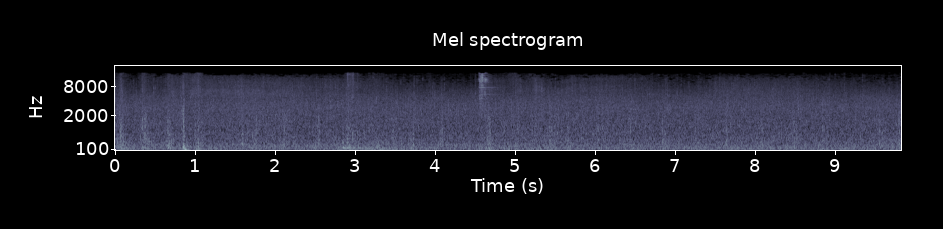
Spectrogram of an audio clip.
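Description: Footsteps tread softly on the ground.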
